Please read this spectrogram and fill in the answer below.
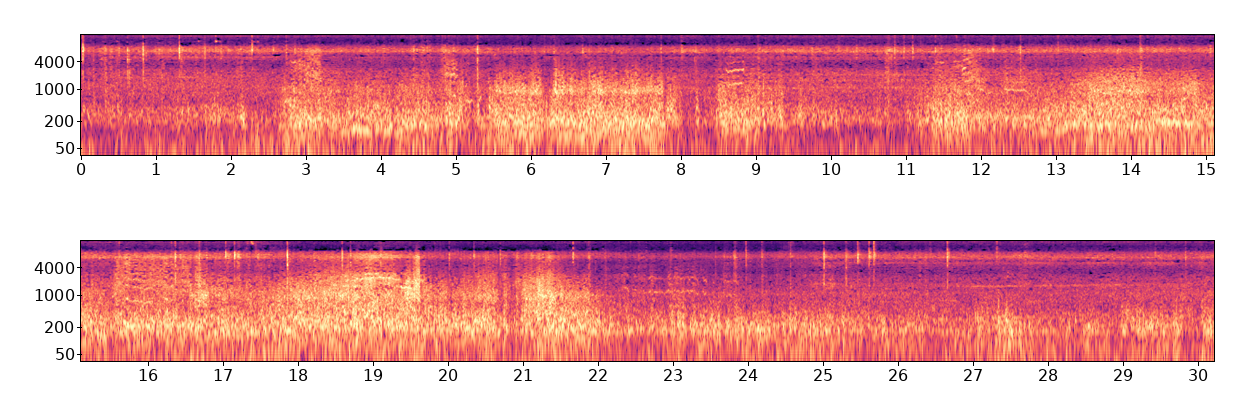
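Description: Wind buffeting the microphone of a moving e-bike, with tyre rumble from the concrete path and cars passing on the road alongside. The noise swells and eases in long waves, with a few brief knocks from bumps.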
